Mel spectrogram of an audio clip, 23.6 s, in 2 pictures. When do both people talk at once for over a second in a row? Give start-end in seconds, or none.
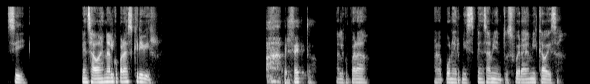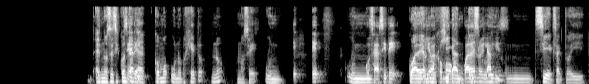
19.9-22.0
